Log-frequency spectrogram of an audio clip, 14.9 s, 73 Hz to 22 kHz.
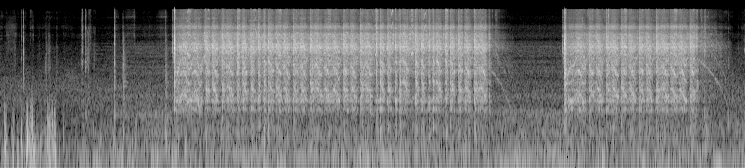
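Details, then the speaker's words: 2006 Ford Explorer 4.0L V6, 134,877 miles, former police unit, missing a spark plug wire: two long stretches of steady starter cranking with no firing; cranks but won't start, possibly fuel, coil or the missing plug wire. "it sounds like it wants to start but it's not starting"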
